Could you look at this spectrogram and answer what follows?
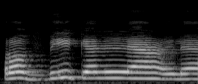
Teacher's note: ലാമ് കൽക്കലയുടെ ലെറ്റർ ഇല്ലാത്തത് കൊണ്ട് ഹാഫ് സുക്കൂന് കൊടുത്തിട്ട് ഉച്ചരിക്കുക. ഹംസ ക്ലിയർ ആക്കിയിട്ട് ഉച്ചരിക്കുക കേട്ടോ. അഖ്സൽ ഹൽക്കിൽ നിന്നാണ് ഹംസ പുറപ്പെടുന്നത്. സൗണ്ടിനെ വ്യക്തമാക്കി കൊടുക്കുക.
